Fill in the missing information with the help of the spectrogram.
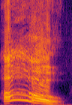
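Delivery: high squeaky voice of sudden understanding; realizing learner. Retold or imitated. Learner opening a grammar book, high surprised aha voice. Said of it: "you're like".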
